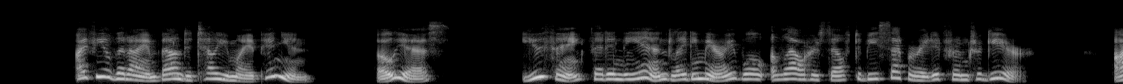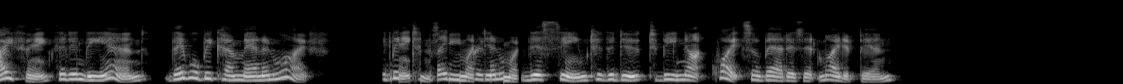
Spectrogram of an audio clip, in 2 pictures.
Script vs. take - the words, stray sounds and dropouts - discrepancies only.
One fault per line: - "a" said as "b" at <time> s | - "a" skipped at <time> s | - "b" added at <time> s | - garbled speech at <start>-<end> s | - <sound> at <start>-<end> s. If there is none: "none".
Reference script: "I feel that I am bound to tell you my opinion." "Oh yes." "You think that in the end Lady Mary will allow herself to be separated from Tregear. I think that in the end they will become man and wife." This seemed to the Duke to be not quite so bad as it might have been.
- garbled speech at 15.1-16.4 s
